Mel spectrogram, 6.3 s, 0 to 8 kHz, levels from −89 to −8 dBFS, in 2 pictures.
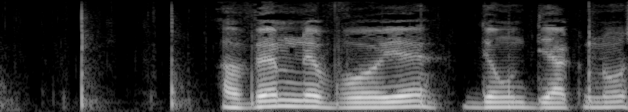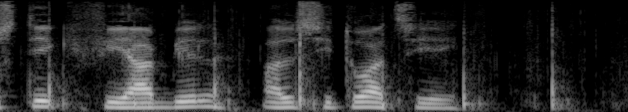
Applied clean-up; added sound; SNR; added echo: none; Run; 18 dB; none.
